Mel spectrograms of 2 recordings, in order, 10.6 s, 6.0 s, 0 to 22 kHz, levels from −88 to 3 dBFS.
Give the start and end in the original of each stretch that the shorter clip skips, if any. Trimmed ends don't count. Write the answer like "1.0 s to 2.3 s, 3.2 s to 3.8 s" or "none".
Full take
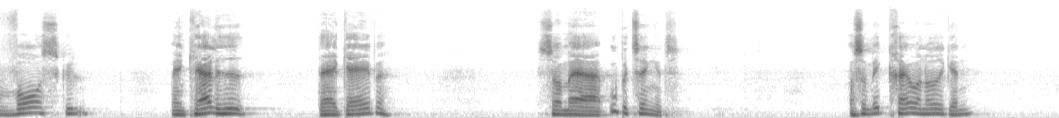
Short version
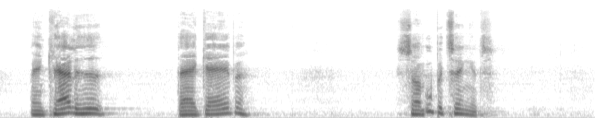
5.6 s to 6.1 s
